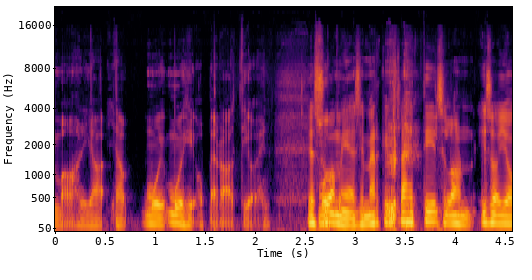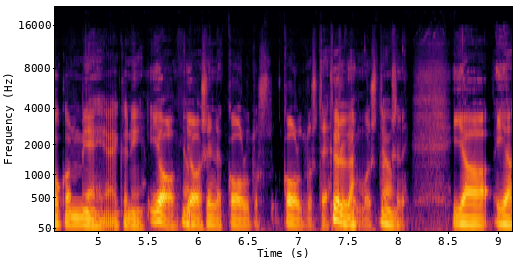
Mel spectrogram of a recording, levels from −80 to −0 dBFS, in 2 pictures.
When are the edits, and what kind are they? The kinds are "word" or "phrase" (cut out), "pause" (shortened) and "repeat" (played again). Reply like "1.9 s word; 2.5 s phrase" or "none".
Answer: 3.8 s word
